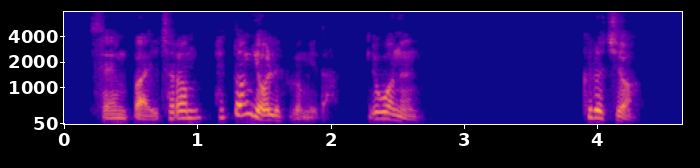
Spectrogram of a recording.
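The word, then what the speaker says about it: 先輩: 뭡니까 동그랗게 반타 금으로 해서 동그랗게 붙는 거 센빠이처럼 했던게 원래 그겁니다 요거는 그렇죠 심 발음의 신 배는 하이 신배가 아니라 우리말로 걱정이잖아요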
